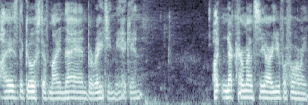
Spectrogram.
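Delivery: hushed whisper. A drunk character leans in close and speaks, whispering. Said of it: "just kind of whispers".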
